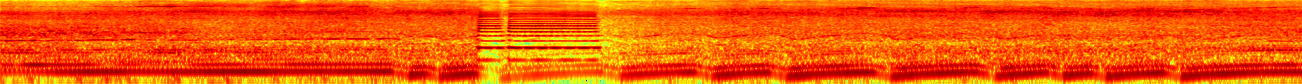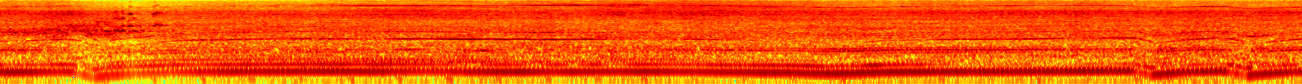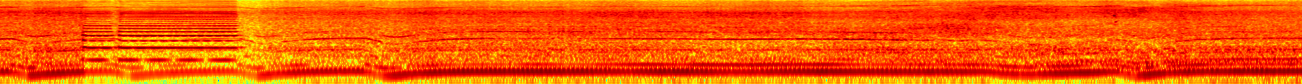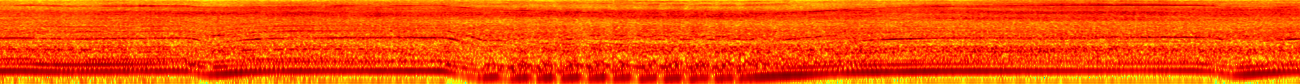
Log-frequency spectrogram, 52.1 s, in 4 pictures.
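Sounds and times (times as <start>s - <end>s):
car horn: 0.0s - 6.2s, 25.1s - 29.1s
car engine at high revs: 0.0s - 52.0s.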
